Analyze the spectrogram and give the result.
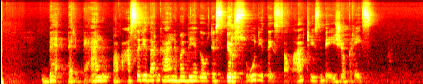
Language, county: Lithuanian, Alytus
